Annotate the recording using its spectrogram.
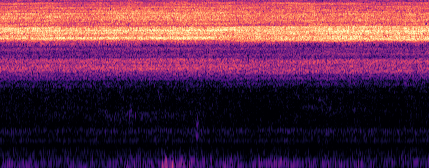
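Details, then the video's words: Summer cicada chorus as a continuous high, sizzling drone that never pauses, over soft low background rumble and one brief low thump midway. "Cicada sounds, cicadas singing in summer."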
